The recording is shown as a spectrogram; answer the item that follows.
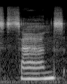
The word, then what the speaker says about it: Sans: Hi guys, my name is Sans, S-A-N-S. I always have to spell it out loud because people always think that it's Sam, but it's not.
